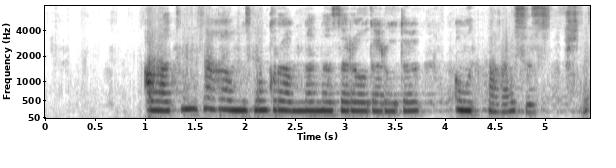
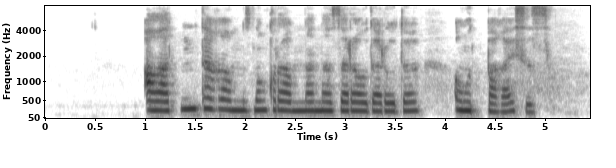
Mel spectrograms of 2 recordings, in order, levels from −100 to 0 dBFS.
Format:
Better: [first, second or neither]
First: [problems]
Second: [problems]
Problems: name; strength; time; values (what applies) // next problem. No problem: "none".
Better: second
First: noise reduction (neural separator model SepFormer DNS4)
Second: none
